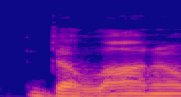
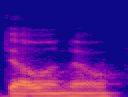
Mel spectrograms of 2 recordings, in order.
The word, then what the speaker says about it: Delano: Like Delano, or most people pronounce it Delano, but it's actually pronounced Delano.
